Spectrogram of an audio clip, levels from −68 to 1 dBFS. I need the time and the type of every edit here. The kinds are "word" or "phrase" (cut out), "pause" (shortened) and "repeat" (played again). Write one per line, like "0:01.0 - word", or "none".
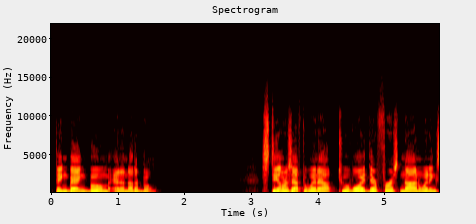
none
